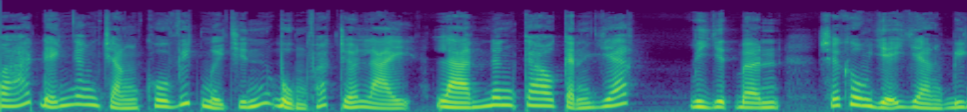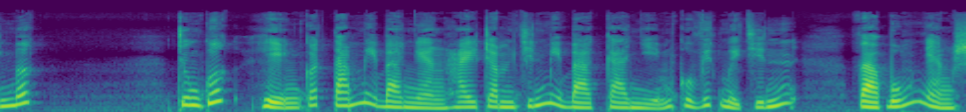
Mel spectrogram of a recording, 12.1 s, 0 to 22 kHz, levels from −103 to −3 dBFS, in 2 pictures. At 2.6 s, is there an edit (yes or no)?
yes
